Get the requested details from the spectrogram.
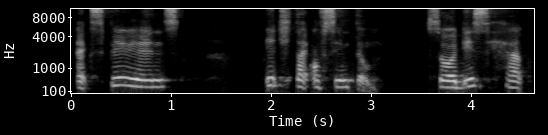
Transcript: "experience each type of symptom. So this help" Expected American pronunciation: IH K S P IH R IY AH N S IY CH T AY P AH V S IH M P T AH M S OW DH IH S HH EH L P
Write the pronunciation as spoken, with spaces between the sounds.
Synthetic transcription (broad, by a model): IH K S P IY R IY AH N S IY CH T AY P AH F S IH M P T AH M S OW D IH S HH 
